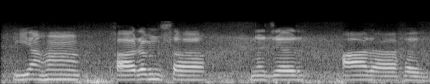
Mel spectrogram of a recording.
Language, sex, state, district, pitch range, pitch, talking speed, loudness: Hindi, female, Haryana, Charkhi Dadri, 205-225 Hz, 210 Hz, 95 wpm, -14 LUFS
